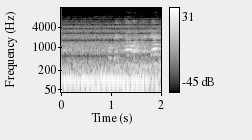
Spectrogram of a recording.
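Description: A steady low electrical hum runs under faint, indistinct speech that comes in about a second in.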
